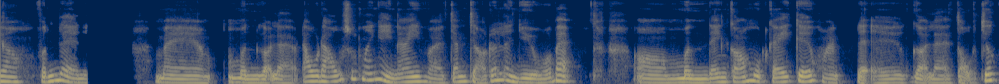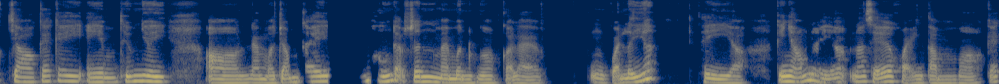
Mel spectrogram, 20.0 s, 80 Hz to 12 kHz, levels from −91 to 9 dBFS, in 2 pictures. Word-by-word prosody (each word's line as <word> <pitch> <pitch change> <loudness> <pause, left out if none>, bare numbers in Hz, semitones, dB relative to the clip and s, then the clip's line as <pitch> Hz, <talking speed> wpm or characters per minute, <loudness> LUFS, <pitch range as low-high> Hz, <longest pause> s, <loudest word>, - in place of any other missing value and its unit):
ơ, 195 -2 +1 0.2
vấn 205 +5 +2
đề 240 - +2
này 150 -1 -5 0.7
mà, 145 -3 -2 0.2
ừm, 170 -2 -1
mình, 145 -3 +1
gọi 145 0 0
là, 140 -1 -4
đau 205 +1 +2
đáu 205 +3 0
suốt 300 0 -4
mấy 260 -2 0
ngày 240 -10 +2
nay 185 +5 +1
và 150 -5 -6
trăn 195 +2 0
trở - - -3
rất 220 - 0
là 250 -2 +1
nhiều 155 -5 +1
á 165 - -3
bạn. 215 -1 +1 0.6
Ờ, 150 -2 -3
mình 150 0 +2
đang 170 +3 0
có 180 +1 -2
một 215 -3 +1
cái 185 +3 -1
kế 200 -2 +4
hoạch 175 -10 -4 0.2
để, 145 +2 -3
gọi 155 -5 -1
là, 145 0 -4
tổ - - -3
chức 235 +1 +2
cho 180 -3 0
các 205 0 -1
cái 215 -2 +2
em 175 0 +1
thiếu 200 0 +3
nhi, 205 -3 +6 0.4
ờ, 140 -1 +1
nằm 145 0 0
ở 140 0 0
trong 155 - 0
cái 200 +1 +3 0.5
hướng 200 +2 +5
đạo 235 - +1
sinh 195 -1 +4
mà 165 -4 +3
mình, 150 -1 +3
ờ, 140 -1 0
gọi - - -3
là, 130 -1 -4 0.5
ừm, 150 -2 -3
quản - - 0
lý 170 +6 +5
á. 300 +4 +5 0.5
Thì, 150 -5 +3
ờ, 135 -1 -3 0.3
cái 200 - +6
nhóm 205 +3 +5
này 160 -11 0
á, 175 - -3
nó 195 0 0
sẽ 185 +1 +2
khoảng 140 -6 -3
tầm, 135 -1 -3
ờ, 130 +2 -5
các 200 - -3
175 Hz, 215 wpm, -26 LUFS, 145-200 Hz, 0.7 s, nhi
